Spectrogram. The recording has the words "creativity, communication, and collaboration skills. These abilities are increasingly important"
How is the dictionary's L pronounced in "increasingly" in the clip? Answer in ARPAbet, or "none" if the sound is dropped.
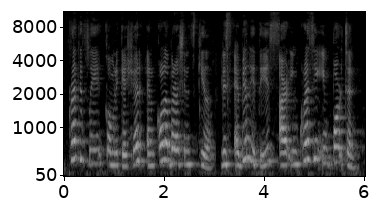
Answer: none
